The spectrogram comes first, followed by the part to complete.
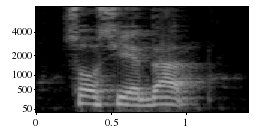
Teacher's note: Sociedad. La mayor fuerza de voz está en la última sílaba.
